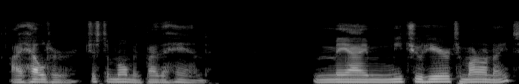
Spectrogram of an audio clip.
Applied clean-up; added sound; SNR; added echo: none; none; none; none.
